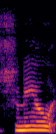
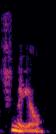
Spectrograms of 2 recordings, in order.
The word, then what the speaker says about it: chenille: way I can describe it really nice but chenille is spelt CH e n I double le and you will come across this if you ever wondered what it's called okay that's called chenille the next one I struggled with it was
